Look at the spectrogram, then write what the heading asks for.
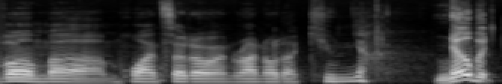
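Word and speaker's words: Acuña: By the way, Aaron Ladd just tweeted Ronald Acuna Jr.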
